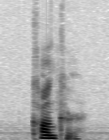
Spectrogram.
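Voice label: "conquer", US English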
